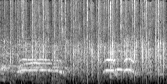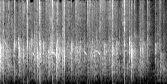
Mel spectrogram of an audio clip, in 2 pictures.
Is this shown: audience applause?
yes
